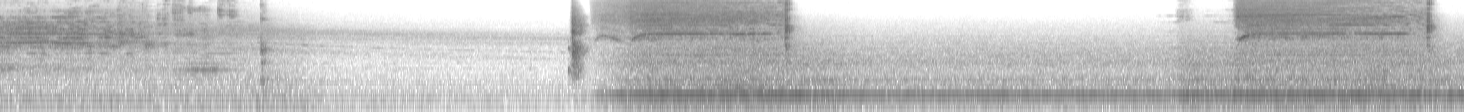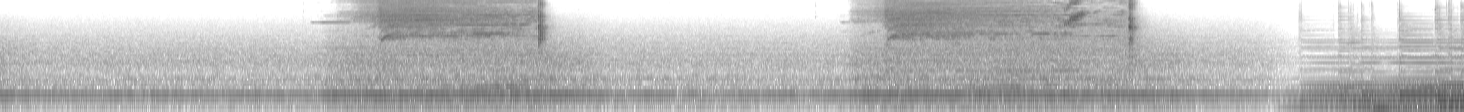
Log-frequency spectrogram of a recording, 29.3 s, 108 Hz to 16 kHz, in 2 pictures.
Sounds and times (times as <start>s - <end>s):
Drill: 0.0s - 4.1s, 5.8s - 8.0s, 11.8s - 14.4s, 17.8s - 20.2s, 23.1s - 26.1s.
